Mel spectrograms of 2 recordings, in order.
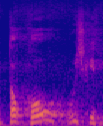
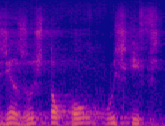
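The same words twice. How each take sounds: First: Tocou hit higher and louder, meaning touched; stress on tocou. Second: Said in the usual way. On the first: Shown as a demonstration. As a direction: lean hard on tocou in tocou o esquife. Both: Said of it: "Esquife é caixão".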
